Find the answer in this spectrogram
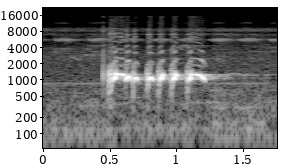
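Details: Zebra dove, known locally as perkutut, calling out to a rival bird: one quick phrase of about six rapid, rolling coos ending in a slightly longer drawn note, clean and loud.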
